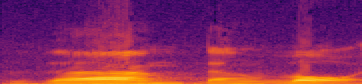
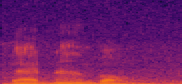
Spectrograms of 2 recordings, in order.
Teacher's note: Za dan dha sama tempatnya ya. Berada di gigi seri atas ya.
